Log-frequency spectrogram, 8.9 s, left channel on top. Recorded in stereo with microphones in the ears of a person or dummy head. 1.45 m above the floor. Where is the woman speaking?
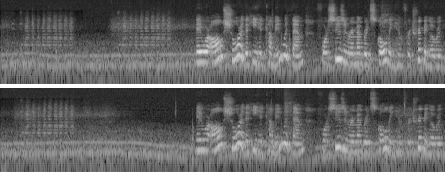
30° left (ahead or behind), 0.6 m.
